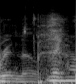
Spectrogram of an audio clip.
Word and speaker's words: Rittenhouse: Now, really quick, the Kyle Rittenhouse, is that how you pronounce it? Yeah, Rittenhouse.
